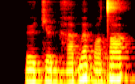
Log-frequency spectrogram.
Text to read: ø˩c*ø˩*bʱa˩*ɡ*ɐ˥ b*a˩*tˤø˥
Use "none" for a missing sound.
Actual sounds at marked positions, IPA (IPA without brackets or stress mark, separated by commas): ø˩, b, a˩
